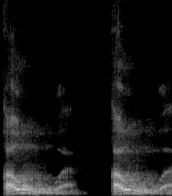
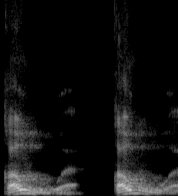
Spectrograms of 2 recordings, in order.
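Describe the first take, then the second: The two takes are said the same way.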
